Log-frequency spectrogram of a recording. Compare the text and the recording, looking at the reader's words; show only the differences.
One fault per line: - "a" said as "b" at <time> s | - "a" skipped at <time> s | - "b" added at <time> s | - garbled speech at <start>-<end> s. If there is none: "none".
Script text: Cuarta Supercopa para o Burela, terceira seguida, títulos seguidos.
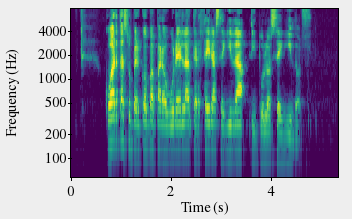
none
